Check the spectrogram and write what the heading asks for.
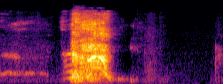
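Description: A man clears his throat once, a short rough sound of about half a second, a little over half a second in.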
